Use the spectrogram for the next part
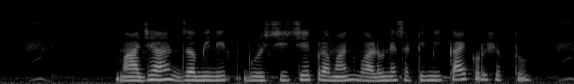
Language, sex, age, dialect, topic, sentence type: Marathi, female, 36-40, Standard Marathi, agriculture, question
